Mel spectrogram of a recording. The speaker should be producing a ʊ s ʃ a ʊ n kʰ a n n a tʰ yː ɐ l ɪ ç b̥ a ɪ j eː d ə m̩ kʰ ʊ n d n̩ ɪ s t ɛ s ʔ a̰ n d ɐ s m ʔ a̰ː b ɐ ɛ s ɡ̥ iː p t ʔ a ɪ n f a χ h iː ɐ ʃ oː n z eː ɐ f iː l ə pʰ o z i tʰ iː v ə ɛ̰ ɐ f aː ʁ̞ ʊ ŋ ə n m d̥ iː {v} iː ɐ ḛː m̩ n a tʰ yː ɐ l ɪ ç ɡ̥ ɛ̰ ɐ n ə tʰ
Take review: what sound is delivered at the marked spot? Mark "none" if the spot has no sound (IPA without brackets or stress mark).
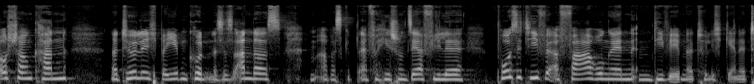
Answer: v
